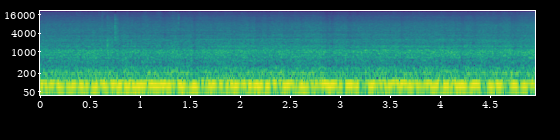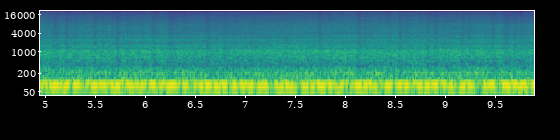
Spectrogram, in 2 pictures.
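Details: Oil-fired boiler burner, about three years old, at a service visit, fitted with a smaller nozzle and showing a lot of air before adjustment: a steady, even low roar with no pulsing, surging or sputter; firing cleanly.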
